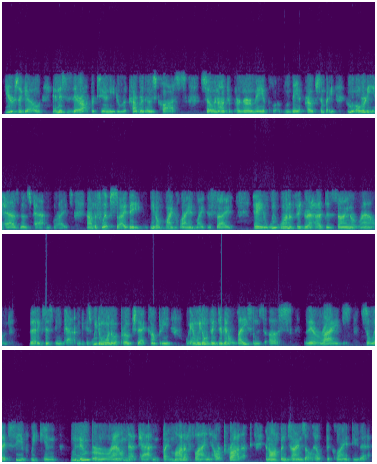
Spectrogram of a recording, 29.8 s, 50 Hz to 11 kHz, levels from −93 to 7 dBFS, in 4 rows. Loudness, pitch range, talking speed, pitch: -23 LUFS, 325-370 Hz, 180 wpm, 350 Hz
